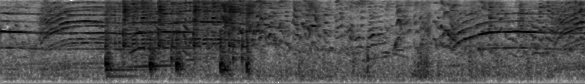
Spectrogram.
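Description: Fast-forwarded audio: voices sped up into high, squeaky chipmunk-like chatter.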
